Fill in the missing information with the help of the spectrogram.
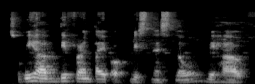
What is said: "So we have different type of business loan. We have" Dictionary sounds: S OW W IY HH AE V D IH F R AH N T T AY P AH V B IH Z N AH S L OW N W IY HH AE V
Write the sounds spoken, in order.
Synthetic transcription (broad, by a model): S OW W IY HH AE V D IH F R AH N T T AY P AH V B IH S N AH S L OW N W IY HH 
